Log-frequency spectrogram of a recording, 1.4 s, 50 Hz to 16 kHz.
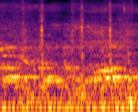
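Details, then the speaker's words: MG3 at key-on: faint fuel pump hum and ticks but engine never cranks, no dash or radio; water from worn door seals floods the DC/DC converter under the passenger seat, shorting it. "Turn the key on, no dash, no radio, although you will hear the fuel pump ticking on."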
